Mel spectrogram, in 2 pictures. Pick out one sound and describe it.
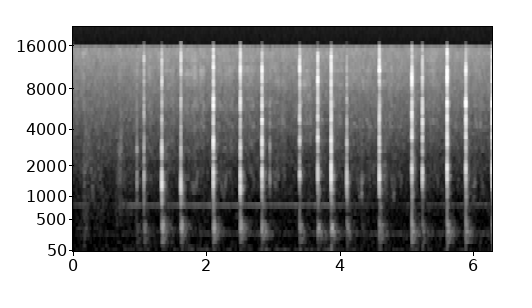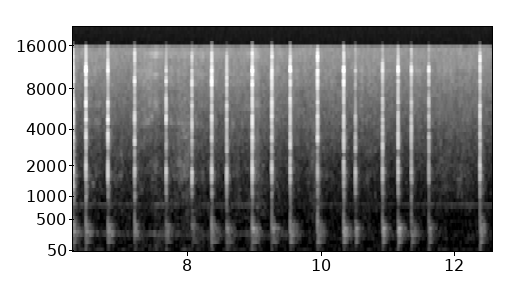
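Chalk taps and scrapes in quick, uneven strokes on a board.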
